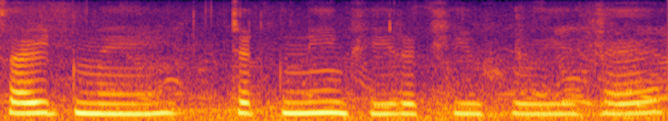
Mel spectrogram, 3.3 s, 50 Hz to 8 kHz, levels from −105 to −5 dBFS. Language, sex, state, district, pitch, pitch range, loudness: Hindi, female, Himachal Pradesh, Shimla, 250 Hz, 240-260 Hz, -14 LUFS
